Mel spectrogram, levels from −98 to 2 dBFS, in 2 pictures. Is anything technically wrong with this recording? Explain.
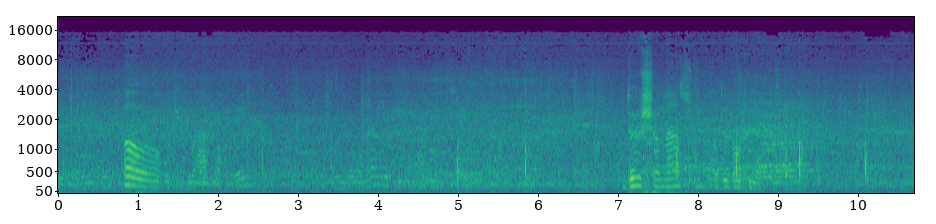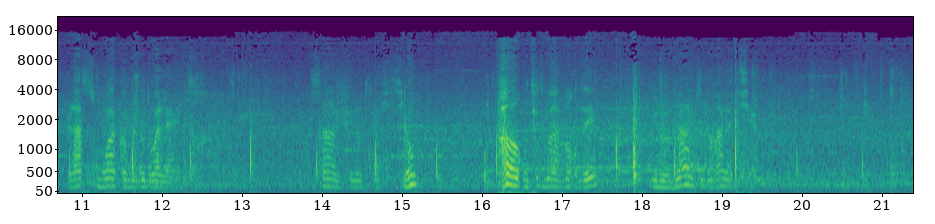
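No, no technical faults.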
